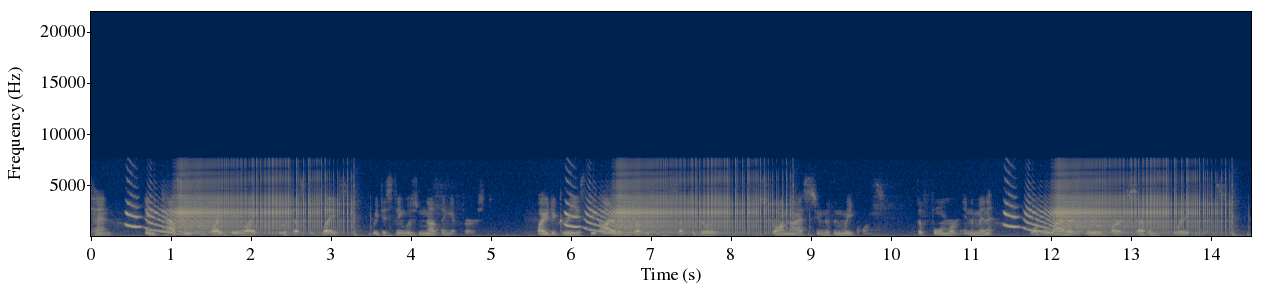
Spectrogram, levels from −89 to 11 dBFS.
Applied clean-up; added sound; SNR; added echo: none; Door; -2 dB; none.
